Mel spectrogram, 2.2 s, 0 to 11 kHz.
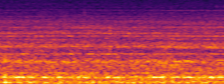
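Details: Propane burner with quartz and stainless tube: steady roaring rush with faint pulsing tone near 250 Hz; combustion resonance hum, cause unknown.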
